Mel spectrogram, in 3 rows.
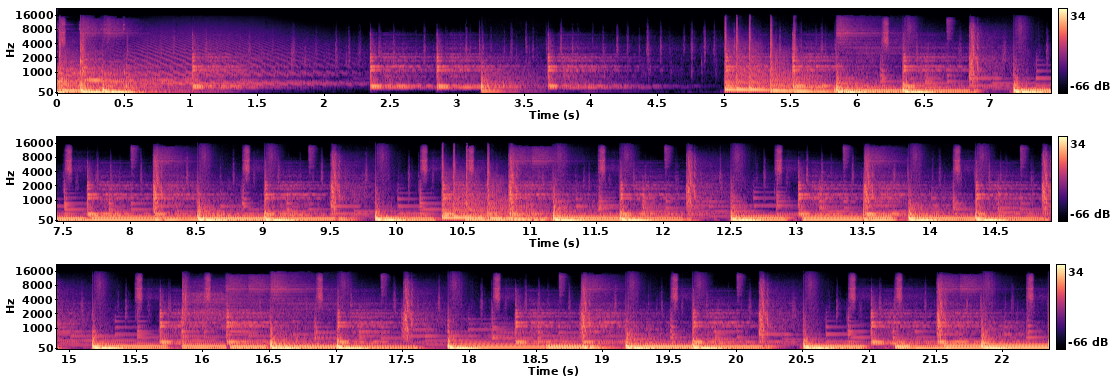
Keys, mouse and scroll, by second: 0.3 click, 1.9 s, 5.0 click, 5.9 s, 8.8 click, 9.6 click, 11.6 click, 12.6-13.4 scroll down 29, 13.6-14.3 scroll up 12, 16.3 s, 18.6 g.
